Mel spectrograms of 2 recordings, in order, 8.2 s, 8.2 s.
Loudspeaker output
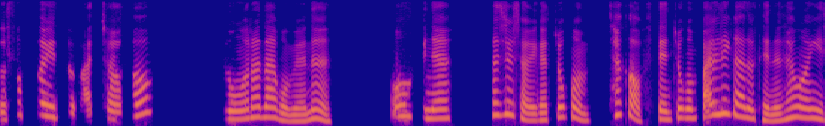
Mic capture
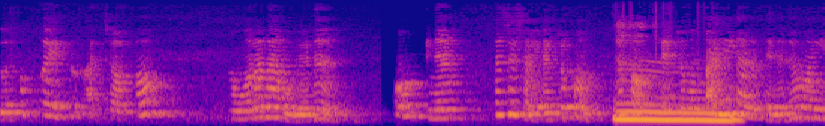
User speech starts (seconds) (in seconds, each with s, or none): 6.1 s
